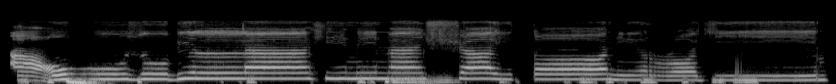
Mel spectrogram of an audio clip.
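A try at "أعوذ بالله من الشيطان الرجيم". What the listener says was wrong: Iya, diperbaiki lagi ta'awuznya, hurufnya zal, a'udzu bukan a'uzu ya. Kemudian a-nya tidak dipanjangkan, alif dari tenggorokan bawah, kemudian dua harokat ain ya, bukan au tapi alif kemudian ain. Zu ya, zal ya.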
